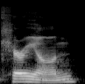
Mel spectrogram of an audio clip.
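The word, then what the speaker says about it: Carignan: carry-on luggage and so if you see that word carry on with a French accent that's exactly how you pronounce this grape and so the the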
